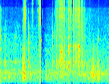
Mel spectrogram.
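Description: A flat metal bar being handled and slid into place on a wooden board: a couple of sharp knocks, then a metallic scrape.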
